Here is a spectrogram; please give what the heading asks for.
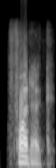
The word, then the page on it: futtock: American English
